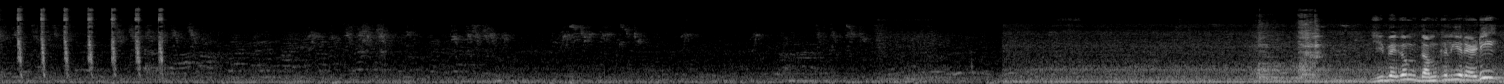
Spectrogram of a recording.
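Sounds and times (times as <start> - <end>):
small birds chirping: 0.0 - 9.1, 10.0 - 12.5, 13.1 - 15.0
steady low hum: 10.0 - 15.0.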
